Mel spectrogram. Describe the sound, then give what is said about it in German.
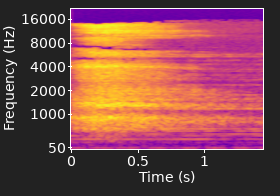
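A deep, slow breath drawn in through the nose and let out through the open mouth: one long, airy rush of breath that stays loud, then eases off a little toward the end. “Atme tief durch deine Nase ein und durch deinen geöffneten Mund aus.”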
